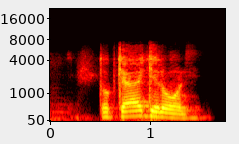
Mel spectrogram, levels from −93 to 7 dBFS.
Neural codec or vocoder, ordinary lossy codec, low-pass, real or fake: codec, 16 kHz, 0.9 kbps, LongCat-Audio-Codec; Opus, 16 kbps; 7.2 kHz; fake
